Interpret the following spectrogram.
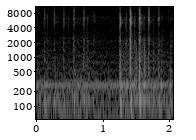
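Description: Near silence with a low steady hum and a few faint ticks, the taps of a stylus on a pen tablet drawing a dashed line, clustered about one and a half seconds in.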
